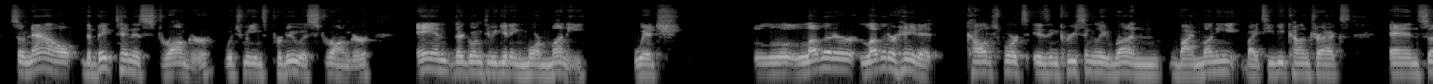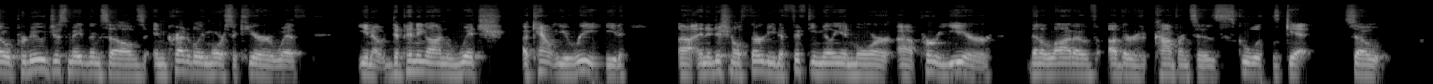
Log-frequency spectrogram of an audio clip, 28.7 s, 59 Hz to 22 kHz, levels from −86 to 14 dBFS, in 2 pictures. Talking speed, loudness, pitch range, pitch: 160 wpm, -27 LUFS, 125-150 Hz, 135 Hz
